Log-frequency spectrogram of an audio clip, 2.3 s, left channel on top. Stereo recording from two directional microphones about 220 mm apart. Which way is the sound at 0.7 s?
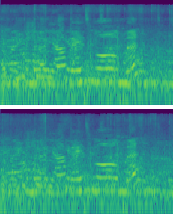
50° left (ahead or behind).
